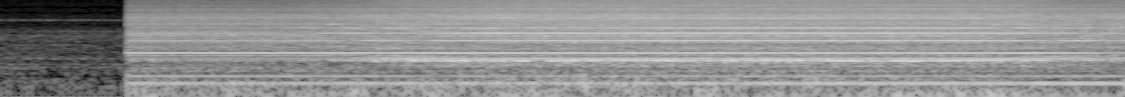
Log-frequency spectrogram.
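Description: A cooling fan whirs loudly with a steady high whine.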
